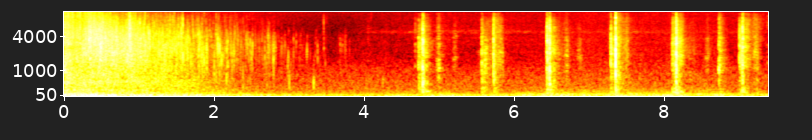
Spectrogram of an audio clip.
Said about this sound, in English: There was a loud clang upstairs.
